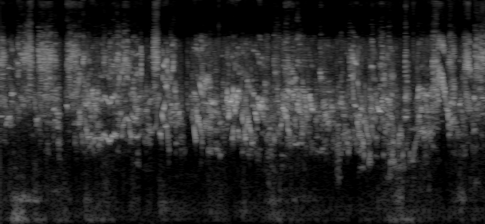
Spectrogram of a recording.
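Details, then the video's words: Budgerigars of a breeding pair give a nonstop high, rasping chatter of squawky chirps and warbles, with a few soft knocks. "Cute Colourful Budgies Chirping Sounds"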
